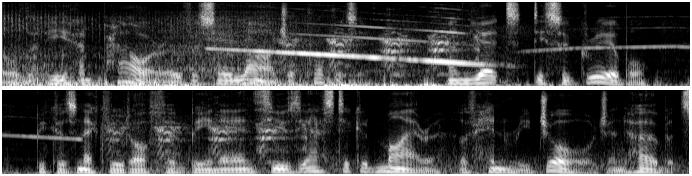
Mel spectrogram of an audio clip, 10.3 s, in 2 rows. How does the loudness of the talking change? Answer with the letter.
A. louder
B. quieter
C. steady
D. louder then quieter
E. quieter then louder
C.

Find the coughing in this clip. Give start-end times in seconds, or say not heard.
not heard.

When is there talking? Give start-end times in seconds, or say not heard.
0.0-10.2.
